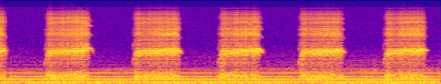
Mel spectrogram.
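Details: A wild female barn owl at a nest box takes a rat from her mate, giving five rasping, noisy hisses, each near half a second, spaced evenly with short quiet gaps.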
